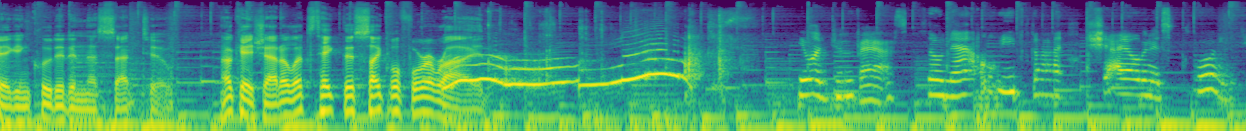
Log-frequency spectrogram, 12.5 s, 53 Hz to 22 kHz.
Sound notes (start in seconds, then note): 4.5 woooooo!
